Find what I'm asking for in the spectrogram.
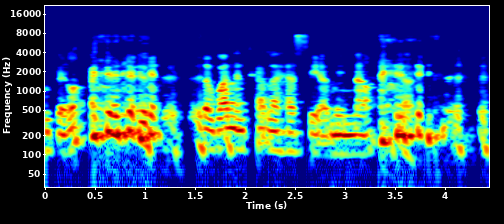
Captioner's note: chuckles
